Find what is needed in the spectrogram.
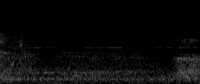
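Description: Quiet room tone with a faint steady high tone, then a short intake of breath near the end.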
